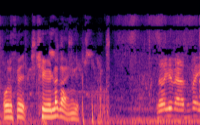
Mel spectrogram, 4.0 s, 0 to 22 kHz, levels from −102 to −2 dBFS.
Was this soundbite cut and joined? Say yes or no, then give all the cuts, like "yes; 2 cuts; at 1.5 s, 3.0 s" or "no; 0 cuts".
yes; 1 cut; at 2.2 s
